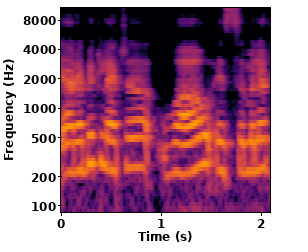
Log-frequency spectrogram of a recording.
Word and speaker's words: و: The correct pronunciation of the Arabic letter wow is similar to the English word वाव, जो हम excitement में बोल देते हैं ना, वाव, इस तरह से।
